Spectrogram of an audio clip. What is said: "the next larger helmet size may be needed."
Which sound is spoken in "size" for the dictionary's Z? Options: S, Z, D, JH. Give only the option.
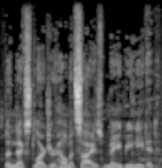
Z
